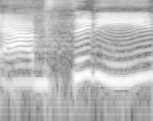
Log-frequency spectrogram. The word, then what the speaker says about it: Abcde: her daughter whose name is spelled ABCDE Redford pronounced AB City how insensitive you two not know that and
